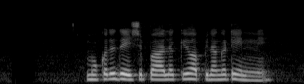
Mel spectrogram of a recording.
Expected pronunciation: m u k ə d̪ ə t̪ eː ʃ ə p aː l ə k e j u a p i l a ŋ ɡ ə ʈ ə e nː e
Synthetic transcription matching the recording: m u k ə d̪ ə d̪ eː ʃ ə p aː l ə k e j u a p i l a ŋ ɡ ə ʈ ə e nː e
